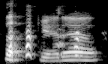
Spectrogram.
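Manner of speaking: laughing through the words; real giggles breaking up the swearing. Real, not acted. Cracking up at his mate's Kermit joke, laughing.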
